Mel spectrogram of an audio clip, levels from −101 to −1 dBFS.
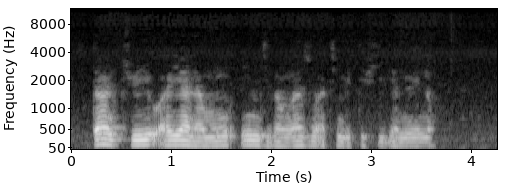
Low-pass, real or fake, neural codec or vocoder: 10.8 kHz; real; none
